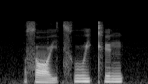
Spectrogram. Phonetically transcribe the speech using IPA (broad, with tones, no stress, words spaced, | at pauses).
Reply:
sɔː˨˩jt͡sʰuː˥jkʰɪ˥ŋ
